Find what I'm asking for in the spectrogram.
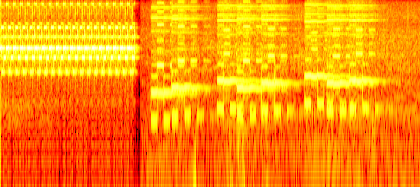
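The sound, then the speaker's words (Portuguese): A mobile phone rings on a street: a steady buzzing electronic tone switches to a loud melodic ringtone of repeating electronic notes in a regular, bouncing pattern. “Ai meu Deus, quem é que tá ligando pro meu celular?”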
